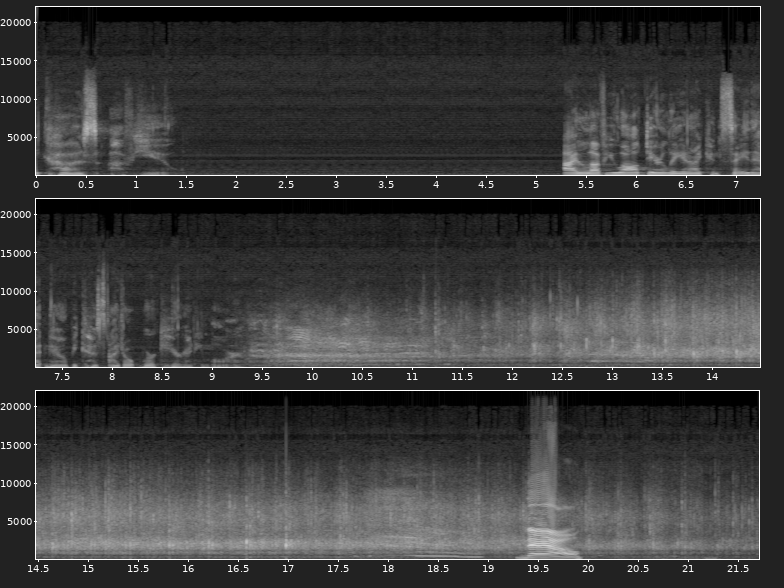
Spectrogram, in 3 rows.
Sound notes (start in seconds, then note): 10.7 laughter; 11.9 applause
